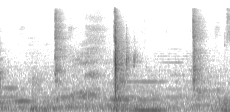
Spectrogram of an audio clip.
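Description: Playing cards being dealt and flipped on a blackjack table's felt: three sharp, short clicks, about half a second in, just after a second in and just before the end, over faint background music.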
